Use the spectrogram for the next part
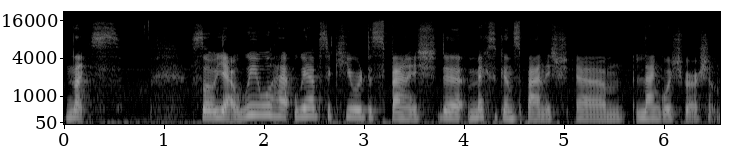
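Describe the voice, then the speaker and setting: A woman's voice: mid-range voice, moderate pace, a bit bright, smooth. A woman chatting informally and enthusiastically as she hosts a livestream about her own creative work. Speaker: game creator and artist hosting a livestream. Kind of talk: casual livestream chat.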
